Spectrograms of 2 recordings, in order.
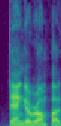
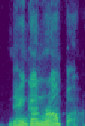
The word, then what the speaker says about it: Danganronpa: Next game is Danganronpa Trilogy. Oh shit, you nailed it. Danganronpa.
